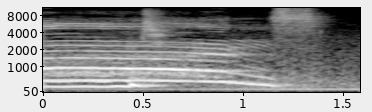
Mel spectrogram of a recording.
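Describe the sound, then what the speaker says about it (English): A cat lets out a loud, drawn-out, wavering meow that bends downward in pitch, heard close and alone over a steady low hum. "the cat's going crazy over there"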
